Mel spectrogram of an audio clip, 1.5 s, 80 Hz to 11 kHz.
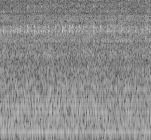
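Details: CAIRE Companion 5 stationary oxygen concentrator running normally: a steady low motor hum with airy noise.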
